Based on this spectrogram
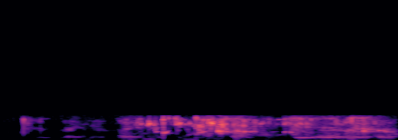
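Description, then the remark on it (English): Water is poured into a glass as a ritual libation dedicated to the spirit Yamanja, in a steady, splashing trickle that builds and carries on for about three seconds, bright and bubbling without stopping. “We dedicate this glass of water to my mother's spirit, Yamanja, I say.”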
